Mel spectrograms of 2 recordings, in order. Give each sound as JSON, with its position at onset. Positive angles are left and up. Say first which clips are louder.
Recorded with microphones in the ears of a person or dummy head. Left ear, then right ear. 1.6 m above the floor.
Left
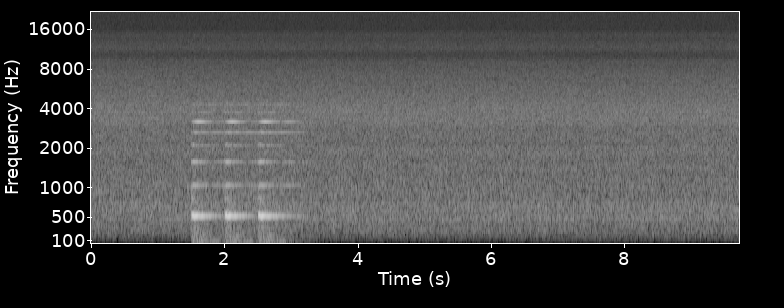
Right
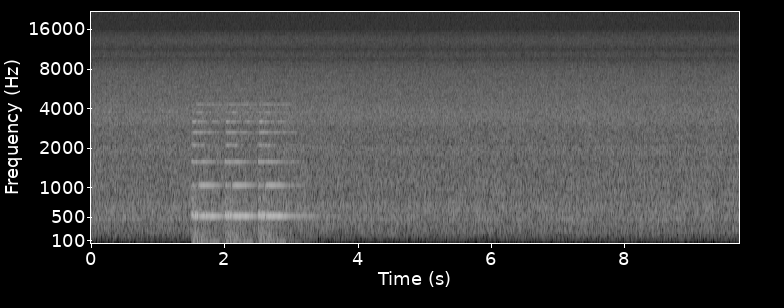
{"t": 1.5, "sound": "a piano", "louder": "left 7 dB", "side_deg": 15, "distance_m": 1.3}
